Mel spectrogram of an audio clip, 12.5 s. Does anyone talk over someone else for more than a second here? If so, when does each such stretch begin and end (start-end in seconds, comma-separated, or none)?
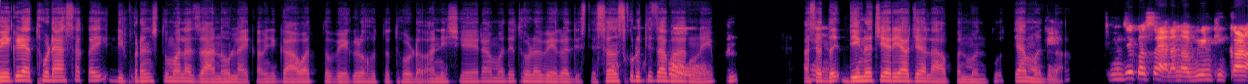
none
